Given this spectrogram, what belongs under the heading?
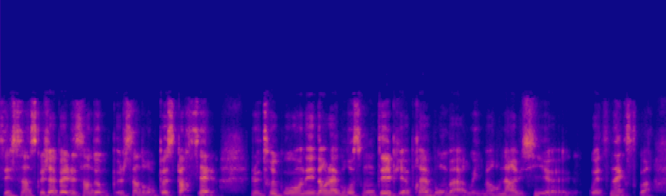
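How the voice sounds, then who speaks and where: At a fairly low pitch, a woman talks at a fairly quick pace with ordinary pitch variation. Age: 30s. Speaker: entrepreneur. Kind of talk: interview. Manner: halting.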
